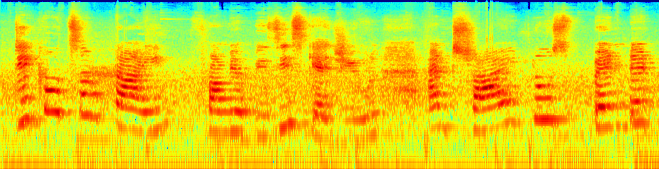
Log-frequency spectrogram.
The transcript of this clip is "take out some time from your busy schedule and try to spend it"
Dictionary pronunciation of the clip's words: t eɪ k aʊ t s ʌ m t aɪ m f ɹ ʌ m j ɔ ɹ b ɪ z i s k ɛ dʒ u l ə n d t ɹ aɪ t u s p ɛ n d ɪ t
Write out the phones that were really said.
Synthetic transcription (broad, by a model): t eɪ k aʊ t s ʌ m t aɪ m f ɹ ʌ m j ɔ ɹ b ɪ z i s k ɛ dʒ u l ə n d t ɹ aɪ t u s p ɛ n d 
